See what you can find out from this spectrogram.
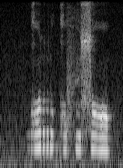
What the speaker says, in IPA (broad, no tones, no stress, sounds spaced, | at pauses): ɡ ɔ r u ɡ ɔ f y s ɔ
